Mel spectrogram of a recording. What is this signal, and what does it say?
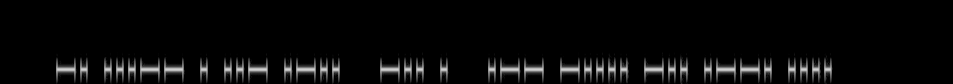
Morse code, heard as a keyed tone, about 21 wpm, 700 Hz. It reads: N3EUL DE W6DPH
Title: USA Callsign DE Callsign - 5 Characters - 20wpm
